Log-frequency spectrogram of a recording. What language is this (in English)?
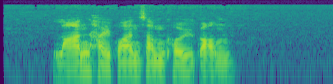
Cantonese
